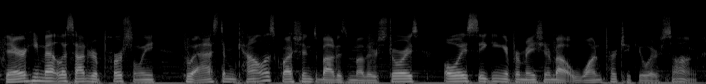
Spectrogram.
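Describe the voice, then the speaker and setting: A man's voice: medium pitch, quick pace, soft background music. A man hosting a reaction video, reading text aloud and commenting on it in an informal, thinking-aloud way. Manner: informal, thinking aloud between read passages.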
